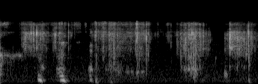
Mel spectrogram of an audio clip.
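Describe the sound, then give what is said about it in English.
Crunching ice, a run of crisp, irregular crunches and crackles close together, some louder than others, with no clear speech over them. “I love the ice sound. The other podcasts don't give you that. That's that ASMR.”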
